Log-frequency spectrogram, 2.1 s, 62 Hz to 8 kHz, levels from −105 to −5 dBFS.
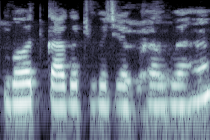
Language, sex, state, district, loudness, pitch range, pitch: Hindi, female, Bihar, Vaishali, -19 LUFS, 200-215 Hz, 205 Hz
